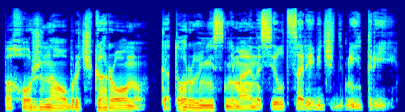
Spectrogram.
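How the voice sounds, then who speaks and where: A male narrator with a very deep, low voice reads a fantasy novel in a steady, dramatic way. The recording is dry and close, with no room sound. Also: moderate pace, no room sound. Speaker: audiobook narrator.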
